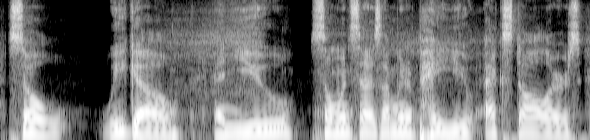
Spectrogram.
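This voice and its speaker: This podcast host, a man in his thirties, talks in an unhurried, medium-pitched voice, and the recording is dry. Relaxed and casual, he reads viewer comments aloud in a small brick-walled studio using a headset and studio mic.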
